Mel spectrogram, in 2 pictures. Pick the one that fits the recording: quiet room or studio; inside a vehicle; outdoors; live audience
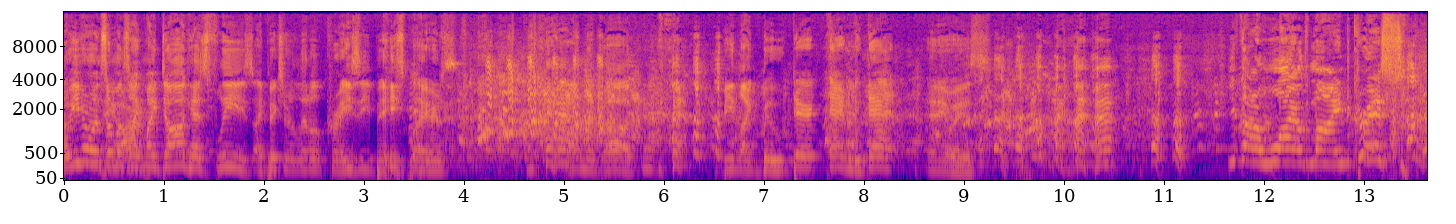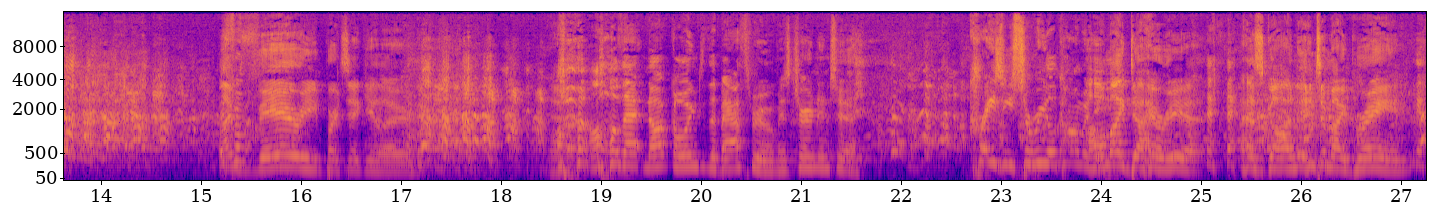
live audience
